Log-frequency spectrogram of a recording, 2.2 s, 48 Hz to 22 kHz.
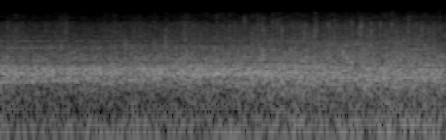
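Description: A crowd outside a Roman hospital cheers and applauds as Pope Francis, 88, appears on a balcony, a dense continuous wash of clapping and voices, steady and moderately distant.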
